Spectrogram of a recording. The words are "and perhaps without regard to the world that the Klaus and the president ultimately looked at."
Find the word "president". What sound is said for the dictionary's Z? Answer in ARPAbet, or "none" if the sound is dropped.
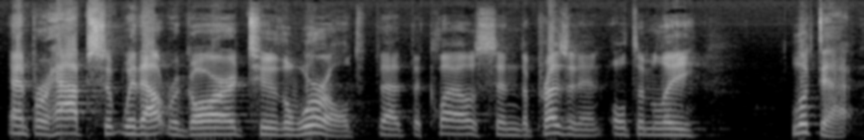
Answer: Z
